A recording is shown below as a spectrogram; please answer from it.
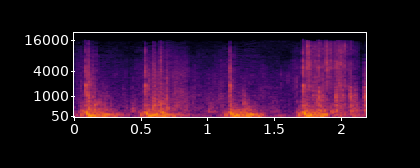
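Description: Wooden coffin bouncing end over end along a road, landing in a series of heavy thuds, about two a second.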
